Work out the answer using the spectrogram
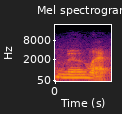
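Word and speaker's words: Moonlet: to it then we have moonlit spelt m-o-o-n-l-e-t moonlit and this one's a word name meaning the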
